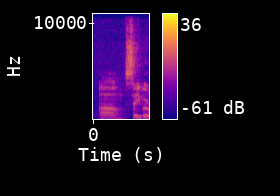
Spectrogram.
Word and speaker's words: sabot: some people pronounce it sabot they're wrong it's french it's pronounced sabo and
